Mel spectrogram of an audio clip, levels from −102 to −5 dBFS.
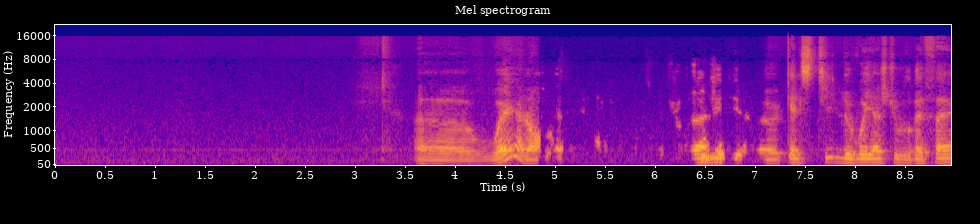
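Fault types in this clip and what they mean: Speech suppressed in double talk: From 4.85 to 7.11 s the speech dips sharply, by about 30 dB at its deepest. An echo canceller likely turned it down while both sides talked.
Other side's voice leaking through: A second voice breaks in from 6.46 to 6.65 s, nearly as loud as the talker. It is likely loudspeaker echo the canceller failed to remove.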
